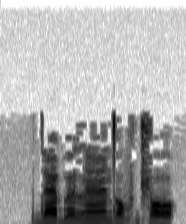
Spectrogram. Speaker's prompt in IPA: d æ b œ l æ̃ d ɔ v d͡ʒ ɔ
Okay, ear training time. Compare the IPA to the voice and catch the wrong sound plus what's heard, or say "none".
none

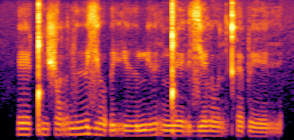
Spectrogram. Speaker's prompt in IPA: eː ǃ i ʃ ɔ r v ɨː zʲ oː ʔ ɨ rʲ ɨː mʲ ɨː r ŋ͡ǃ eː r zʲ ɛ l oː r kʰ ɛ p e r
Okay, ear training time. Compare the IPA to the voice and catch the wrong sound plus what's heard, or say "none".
none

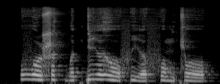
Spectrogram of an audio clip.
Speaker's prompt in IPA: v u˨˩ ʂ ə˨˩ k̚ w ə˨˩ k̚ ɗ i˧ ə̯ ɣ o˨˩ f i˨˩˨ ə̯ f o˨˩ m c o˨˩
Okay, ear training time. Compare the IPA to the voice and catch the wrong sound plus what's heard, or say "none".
u˨˩ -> o˨˩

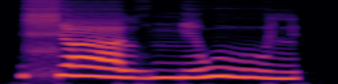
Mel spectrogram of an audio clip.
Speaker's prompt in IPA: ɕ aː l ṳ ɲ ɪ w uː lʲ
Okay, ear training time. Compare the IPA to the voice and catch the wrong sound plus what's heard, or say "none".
none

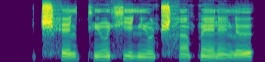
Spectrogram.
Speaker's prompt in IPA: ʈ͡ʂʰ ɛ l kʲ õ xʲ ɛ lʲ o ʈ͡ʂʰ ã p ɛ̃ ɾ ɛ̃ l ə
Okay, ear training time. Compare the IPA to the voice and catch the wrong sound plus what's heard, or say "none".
o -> õ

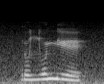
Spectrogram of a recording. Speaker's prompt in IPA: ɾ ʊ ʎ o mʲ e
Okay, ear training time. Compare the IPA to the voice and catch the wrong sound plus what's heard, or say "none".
none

